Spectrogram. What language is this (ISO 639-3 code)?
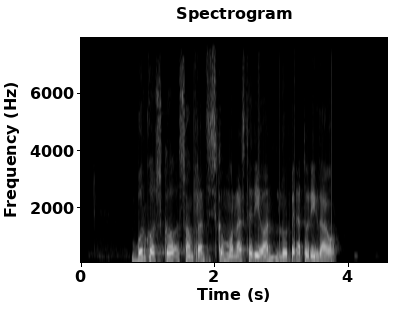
eus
